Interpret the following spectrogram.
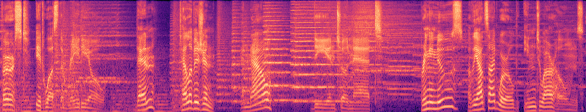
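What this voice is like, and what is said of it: Old newsreel announcer voice. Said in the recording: “announcer voice. I'm doing an old newsreel.”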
